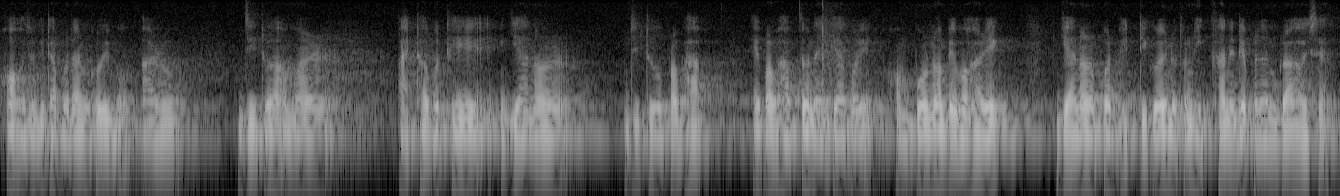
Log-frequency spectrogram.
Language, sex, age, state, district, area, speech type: Assamese, male, 18-30, Assam, Nagaon, rural, spontaneous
